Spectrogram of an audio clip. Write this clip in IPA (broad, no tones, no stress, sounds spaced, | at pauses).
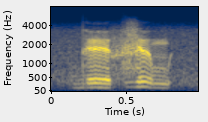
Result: d̪ eː θ z ɪː m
